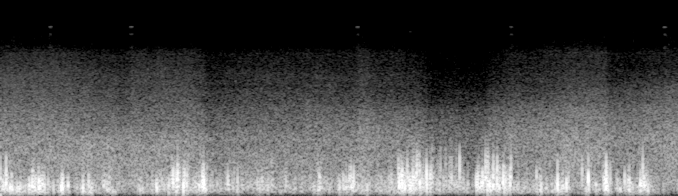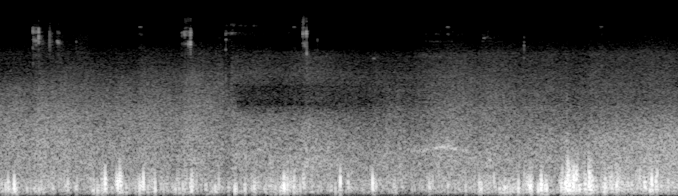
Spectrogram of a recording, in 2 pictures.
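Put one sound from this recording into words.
An elephant seal grunts and snorts close by.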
